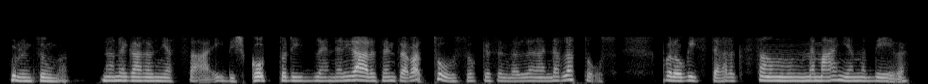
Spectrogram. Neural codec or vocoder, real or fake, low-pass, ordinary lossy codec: codec, 16 kHz in and 24 kHz out, 0.4 kbps, LongCat-Audio-Codec, fine tuned four codebook decoder; fake; 3.6 kHz; none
